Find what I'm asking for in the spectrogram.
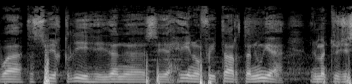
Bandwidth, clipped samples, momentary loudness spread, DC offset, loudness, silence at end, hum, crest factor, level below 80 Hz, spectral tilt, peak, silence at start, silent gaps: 17 kHz; under 0.1%; 5 LU; under 0.1%; -22 LUFS; 0 s; none; 20 dB; -34 dBFS; -4 dB/octave; -2 dBFS; 0 s; none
